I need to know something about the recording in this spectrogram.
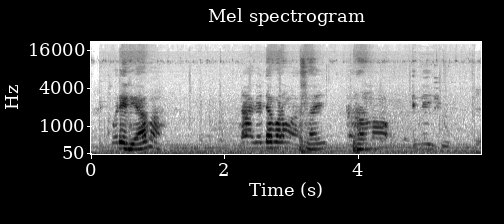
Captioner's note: speaking in Maasai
